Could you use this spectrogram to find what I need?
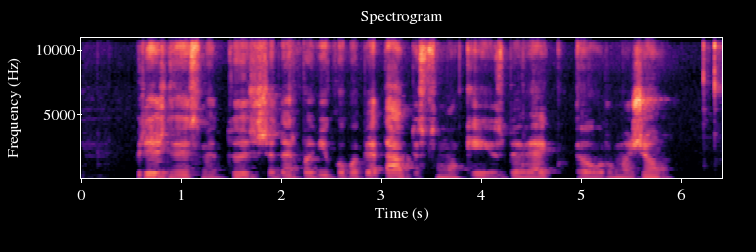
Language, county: Lithuanian, Kaunas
